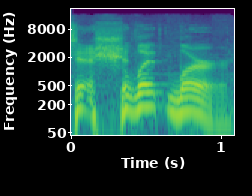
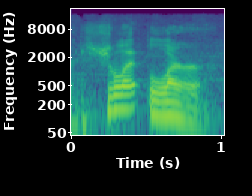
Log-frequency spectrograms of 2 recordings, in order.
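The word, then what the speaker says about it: Schlittler: Aaron Judge drove in two himself as Schlitzel, right? – Are you looking at it or are you not? – I'm trying. I wrote it down phonetically. – I mean, no, you couldn't do Higashioka either, so yeah, I guess right. It's Schlitler. – Schlitler.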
